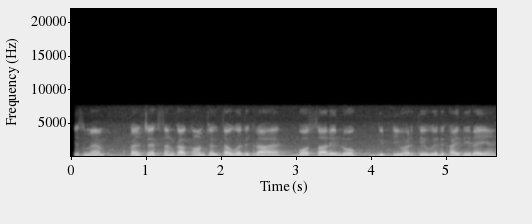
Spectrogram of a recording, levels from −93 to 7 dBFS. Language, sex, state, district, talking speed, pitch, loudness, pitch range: Hindi, male, Uttar Pradesh, Lalitpur, 200 wpm, 135 Hz, -16 LUFS, 130-140 Hz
